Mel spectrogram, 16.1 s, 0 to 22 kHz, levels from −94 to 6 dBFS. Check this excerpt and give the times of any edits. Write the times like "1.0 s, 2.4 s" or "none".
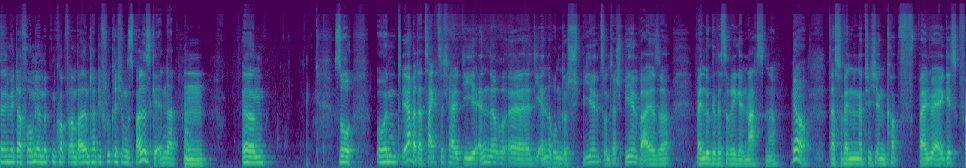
3.0 s, 6.7 s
